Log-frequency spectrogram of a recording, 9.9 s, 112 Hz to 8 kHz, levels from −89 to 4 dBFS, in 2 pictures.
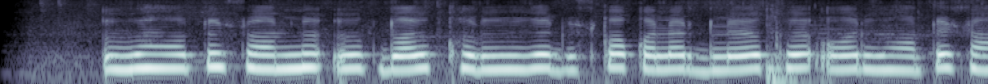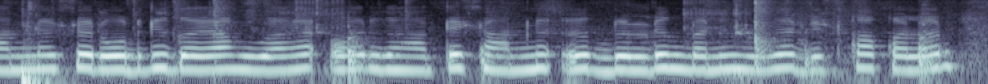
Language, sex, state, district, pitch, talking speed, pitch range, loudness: Hindi, female, Jharkhand, Jamtara, 245 Hz, 190 wpm, 235-255 Hz, -14 LUFS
